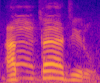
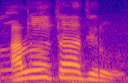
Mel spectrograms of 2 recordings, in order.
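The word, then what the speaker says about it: التاجر: উচ্চারণ উচ্চারণ হবে না যেমন আত্তাজিরু শব্দটা হবে আত্তাজিরু ব্যবসায়ীটি এখন যদি আমি বলি আলতাজিরু তাহলে বুঝতে হবে যে আমি মূর্খতা এটা মূর্খতাও করলাম এতে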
